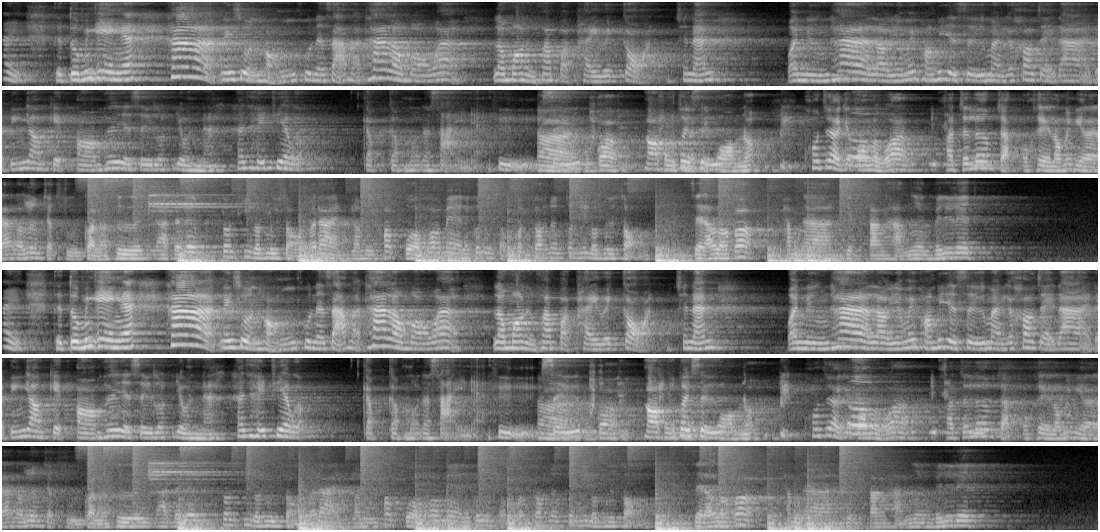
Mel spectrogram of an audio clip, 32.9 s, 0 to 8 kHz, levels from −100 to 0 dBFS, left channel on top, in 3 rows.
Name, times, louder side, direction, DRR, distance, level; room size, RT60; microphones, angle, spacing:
voice 1, 0.0-7.3 7.9-14.0 14.6-16.8 17.1-18.2 18.7-18.9 19.4-19.7 20.2-20.8, right 4 dB, 30° right, 10 dB, 0.5 m, -24 dB
voice 2, 16.3-17.1 17.6-18.5 19.0-20.1 20.4-28.4 28.8-29.4 29.7-31.7, left 3 dB, 55° left, 9 dB, 0.7 m, -27 dB
sound 1, 22.7-23.9 24.2-24.4 24.9-25.1 25.5-25.6 26.0-27.1 27.4-28.6 28.9-29.2 29.6-30.5, equal, 10° right, 1.6 m, -22 dB
12.5 x 6.8 x 5.7 m, 1.4 s
head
